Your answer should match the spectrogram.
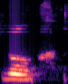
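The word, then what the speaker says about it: Buch: में से कोई भी वो आता है तो ख का साउंड निकलता है। ख का मतलब खरगोश वाला ख। है ना? खरगोश वाला ख। ख कौन सा? खरगोश वाला। बहुत ही बेसिक से समझना। बिल्कुल भी चीजों को नहीं करना। साउंड निकलता है। बिल्कुल भाई समझ में नहीं आया सर कैसे निकलता है। अब हम समझाते हैं कैसे निकलता है। अब देखो बस जैसे मैंने कोई वर्ड लिखा बूक बी यू सी एच बूक।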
